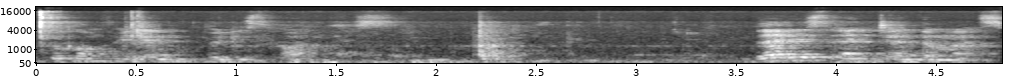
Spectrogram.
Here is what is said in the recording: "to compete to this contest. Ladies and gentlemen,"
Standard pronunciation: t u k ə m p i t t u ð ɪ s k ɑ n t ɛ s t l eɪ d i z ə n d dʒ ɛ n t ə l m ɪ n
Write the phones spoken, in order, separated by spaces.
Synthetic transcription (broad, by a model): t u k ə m f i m t u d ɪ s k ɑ t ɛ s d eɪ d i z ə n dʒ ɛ n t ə l m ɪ n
